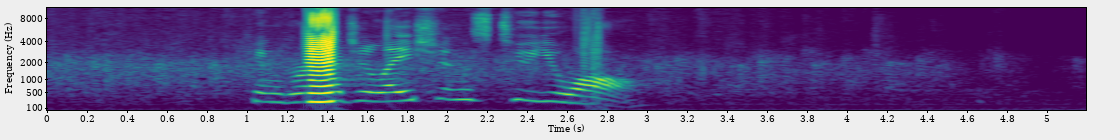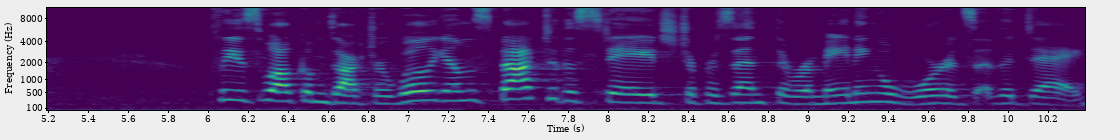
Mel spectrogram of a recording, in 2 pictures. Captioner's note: applause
